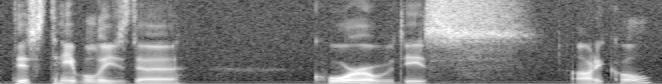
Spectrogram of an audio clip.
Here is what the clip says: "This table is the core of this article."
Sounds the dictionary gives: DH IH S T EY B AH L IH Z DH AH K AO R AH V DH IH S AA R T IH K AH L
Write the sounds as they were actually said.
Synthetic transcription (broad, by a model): DH IH S T EY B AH L IH Z DH AH K AO R AH V DH IH S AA R T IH K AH L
